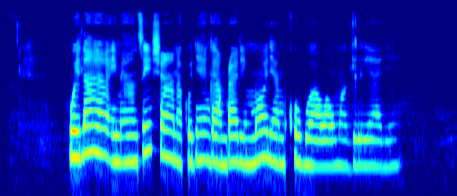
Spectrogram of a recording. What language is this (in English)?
Swahili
